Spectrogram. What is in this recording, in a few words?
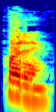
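"pudding", English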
